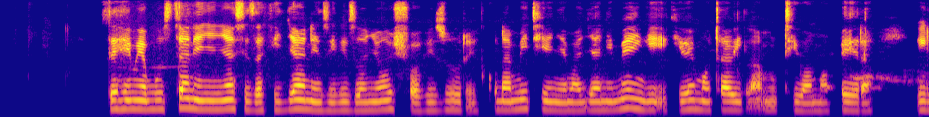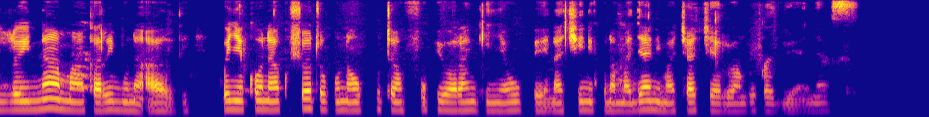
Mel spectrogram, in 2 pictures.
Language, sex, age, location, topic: Swahili, female, 36-49, Mombasa, agriculture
